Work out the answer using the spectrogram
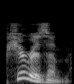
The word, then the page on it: purism: British English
